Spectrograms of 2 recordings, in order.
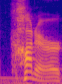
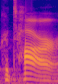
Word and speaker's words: Qatar: news out of um cutter qatar i think it's cutter you pronounce it that did a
